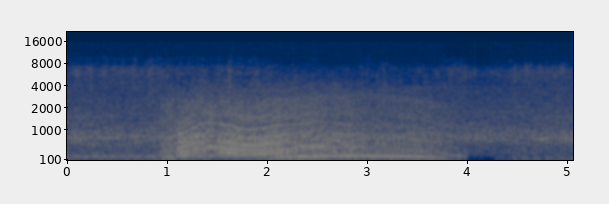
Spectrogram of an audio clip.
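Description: A race car roars past and its engine sound rises and falls.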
